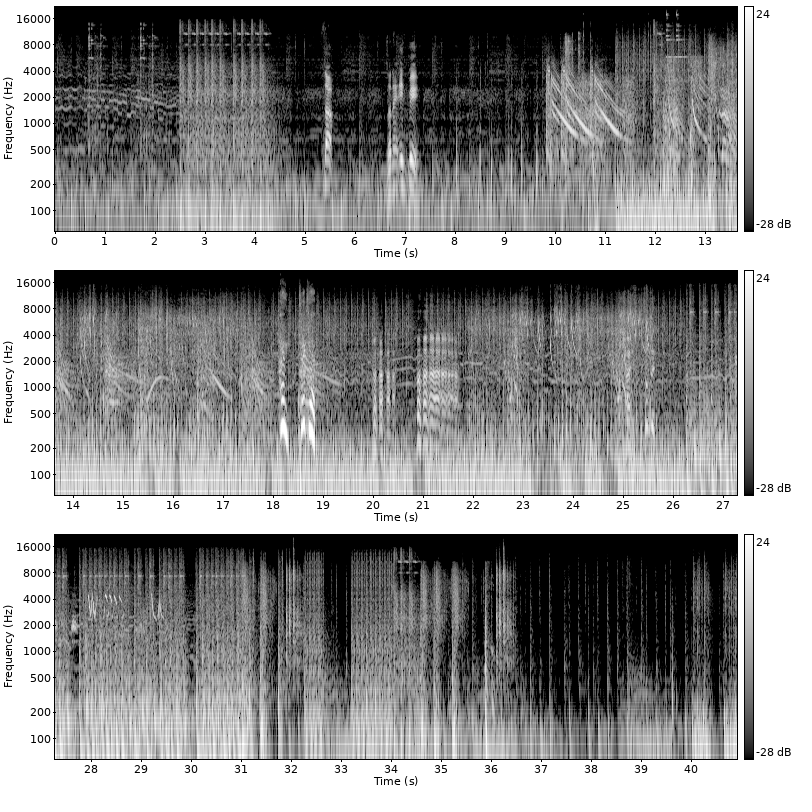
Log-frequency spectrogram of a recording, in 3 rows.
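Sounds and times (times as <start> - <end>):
automatic gunfire burst: 21.8 - 34.6.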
